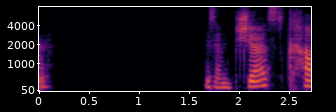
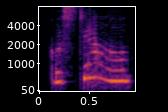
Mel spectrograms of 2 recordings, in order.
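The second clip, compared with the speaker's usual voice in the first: "Go stand." pitched much higher, stress on stand, falling; mock son; 14 semitones higher than usual. Retelling the son's order, in a mock high voice. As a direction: hams up "Go stand." high and sing-song. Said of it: "That was his response to me, literally".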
